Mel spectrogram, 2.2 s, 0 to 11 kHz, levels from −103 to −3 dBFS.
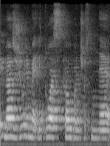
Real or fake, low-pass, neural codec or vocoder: real; 9.9 kHz; none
